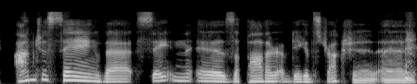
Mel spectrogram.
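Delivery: put-on preachy vlogger tone.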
